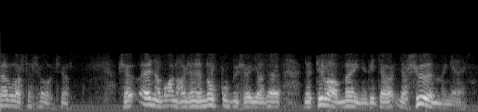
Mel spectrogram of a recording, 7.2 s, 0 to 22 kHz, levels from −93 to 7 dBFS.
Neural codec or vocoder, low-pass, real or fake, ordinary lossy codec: none; 3.6 kHz; real; MP3, 32 kbps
